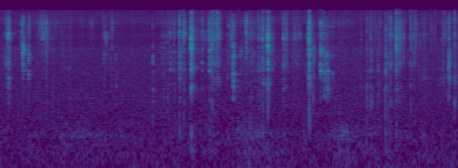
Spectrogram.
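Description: A solid purple dry soap bar is shaved with a utility-knife blade. Quiet, irregular dry scraping and crisp cutting clicks are heard, with sharp high, bright transients over a soft low rustle. Each shaving sound is short and dies away almost instantly.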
